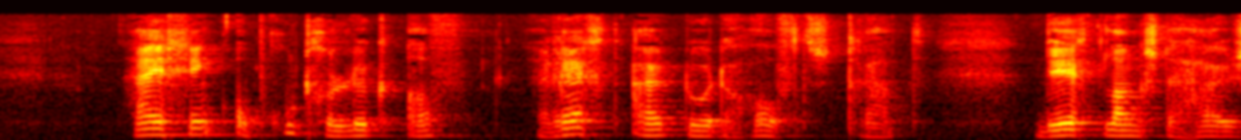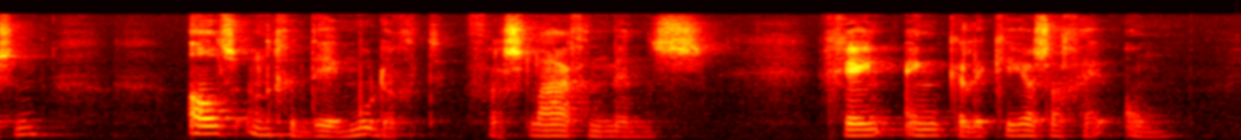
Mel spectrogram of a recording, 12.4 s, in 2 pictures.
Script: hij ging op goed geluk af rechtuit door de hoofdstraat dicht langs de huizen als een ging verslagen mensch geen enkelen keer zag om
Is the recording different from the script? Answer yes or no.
yes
